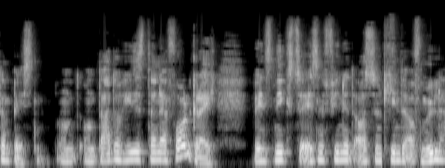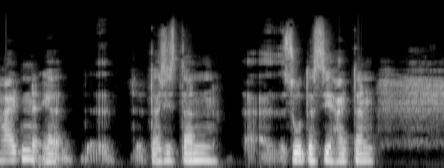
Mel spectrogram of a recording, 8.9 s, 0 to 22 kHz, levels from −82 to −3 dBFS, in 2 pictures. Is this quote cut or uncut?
cut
